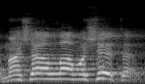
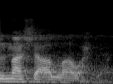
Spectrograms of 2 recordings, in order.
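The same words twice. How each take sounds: First: The man's habitual phrase, a touch higher; ما شاء الله وشئت said lightly raised, as a habit; wrong phrasing. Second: ما شاء الله وحده said softer and lower; corrected phrasing. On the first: Retold or imitated. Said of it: "فقال كما هو العادة". (عبارة خاطئة بنبرة أعلى قليلا) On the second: Shown as a demonstration. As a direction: give the right form quietly and firmly. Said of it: "قل". (التصحيح بصوت أهدأ وأخفض)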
